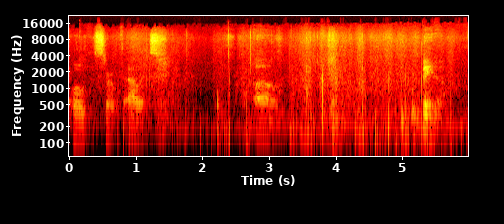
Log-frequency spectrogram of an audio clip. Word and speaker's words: beta: start with Alex um beta remember the pronunciation V Vita yeah there you go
